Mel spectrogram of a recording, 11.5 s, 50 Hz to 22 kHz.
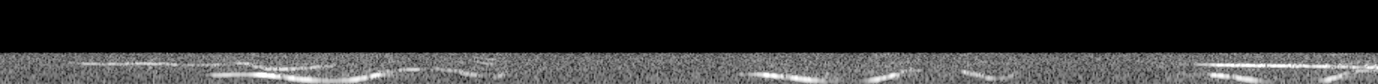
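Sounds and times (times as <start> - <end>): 
bowhead whale moan: 0.7 - 4.3, 6.2 - 8.5, 10.0 - 11.4.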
